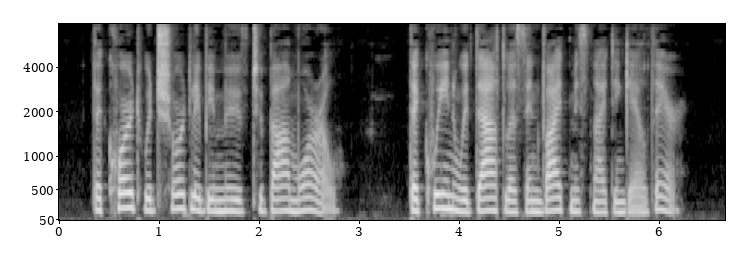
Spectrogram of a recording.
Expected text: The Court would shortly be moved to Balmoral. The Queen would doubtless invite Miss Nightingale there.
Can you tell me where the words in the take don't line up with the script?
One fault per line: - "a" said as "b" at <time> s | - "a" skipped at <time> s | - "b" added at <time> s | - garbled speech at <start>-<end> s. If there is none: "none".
none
